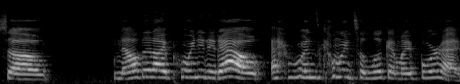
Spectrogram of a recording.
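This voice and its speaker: A raised, projected voice with a bright, sharp tone comes through. It moves at a moderate pace with ordinary pitch variation. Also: woman, high pitch for a woman. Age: 20s. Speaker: vlogger. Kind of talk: casual Q&A vlog.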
